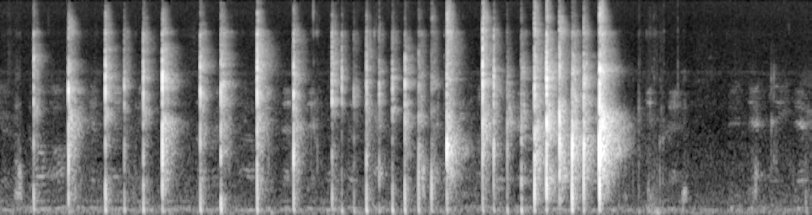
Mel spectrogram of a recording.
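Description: A fast, irregular run of sharp clicks or snaps close to the microphone, about four a second, stopping about eight seconds in.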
